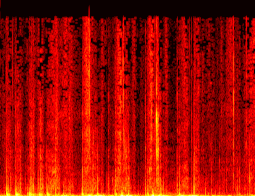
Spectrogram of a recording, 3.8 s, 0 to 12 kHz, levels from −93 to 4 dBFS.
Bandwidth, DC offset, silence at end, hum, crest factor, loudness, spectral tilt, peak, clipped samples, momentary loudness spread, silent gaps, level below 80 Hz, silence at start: 11 kHz; under 0.1%; 0 s; none; 16 dB; -25 LUFS; -5 dB/octave; 0 dBFS; under 0.1%; 17 LU; none; -22 dBFS; 0 s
